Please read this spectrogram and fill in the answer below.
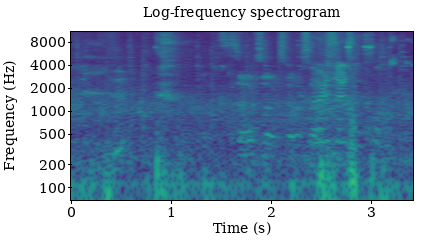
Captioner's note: Turkish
